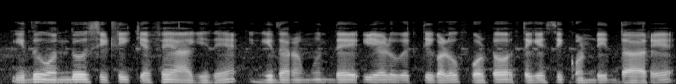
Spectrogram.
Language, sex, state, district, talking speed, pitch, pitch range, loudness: Kannada, male, Karnataka, Koppal, 95 wpm, 110 Hz, 105-115 Hz, -17 LUFS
